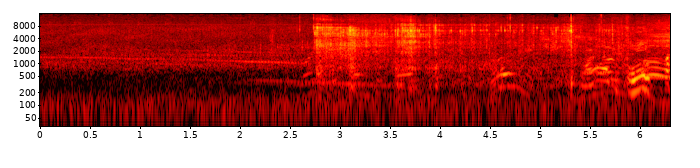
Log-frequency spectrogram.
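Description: Faint whine of an electric RC aerobatic model plane's motor and propeller, falling slowly in pitch as it throttles back and comes in. About three seconds in, a brief rustle, then people's voices and laughter.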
